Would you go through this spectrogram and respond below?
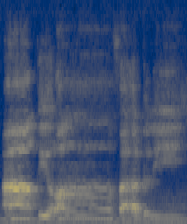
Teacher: dibaca samar, ya, atau disebut ikhfa, disertai dengan dengung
